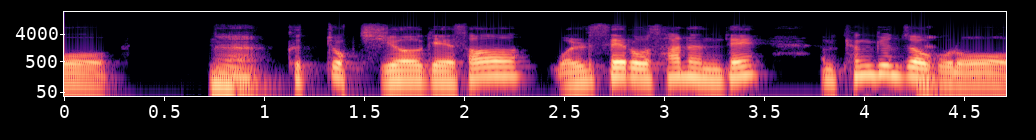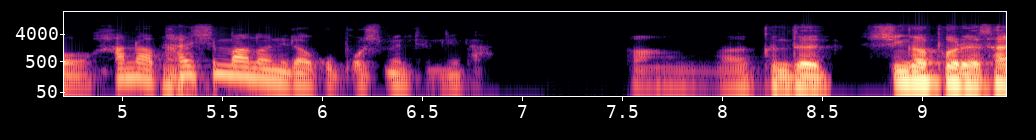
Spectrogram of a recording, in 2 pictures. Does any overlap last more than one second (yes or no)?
no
